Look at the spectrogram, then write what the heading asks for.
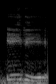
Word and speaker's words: EDI: ajar it's too funny Edie is the phonetic pronunciation of EDI that is an acronym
